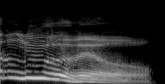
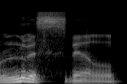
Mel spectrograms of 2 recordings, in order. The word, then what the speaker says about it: Louisville: this week's Dumb Record takes to us to Louisville. Or Louisville, as it's spelled.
